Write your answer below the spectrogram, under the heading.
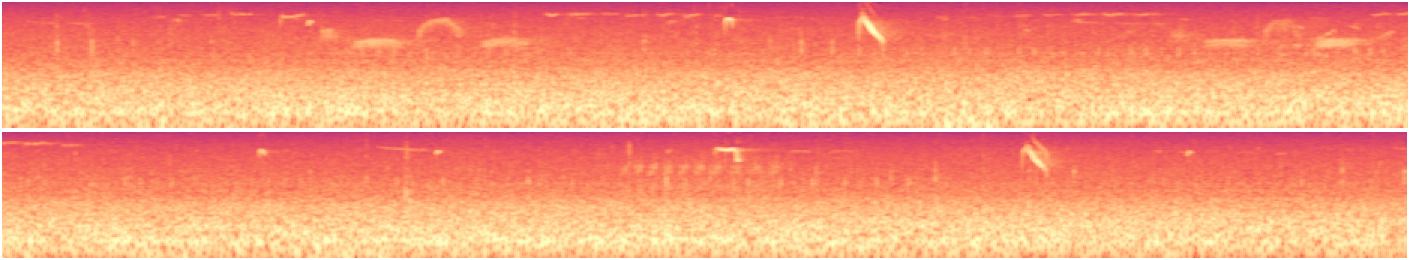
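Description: Small songbirds giving short, high chirps and thin calls over a steady low rushing background. The loudest are two sharp falling notes, one about four seconds in and another near the end.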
